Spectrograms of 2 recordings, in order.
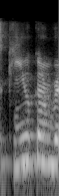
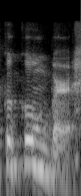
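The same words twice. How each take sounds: First: Cucumber as KYOO-cumber, with the y glide; correct cucumber. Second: Cucumber as KOO-koom-ber, no y glide; wrong cucumber. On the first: Teacher models cucumber for exam students, loud. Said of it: "If it is cucumber". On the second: Teacher mimics the common wrong cucumber, loud. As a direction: show the flat koo in cucumber. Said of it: "it's not cucumber". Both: Shown as a demonstration.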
